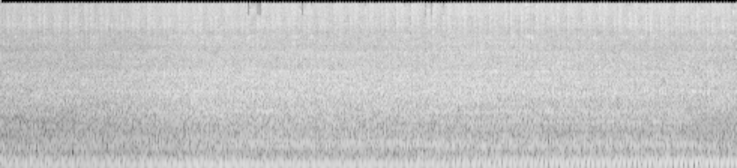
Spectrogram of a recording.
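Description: An old engine with a decompression lever runs at idle on the New Zealand seaside, loud and close with a dense, steady low drone and a faint rise in level early on, no voices over it.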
